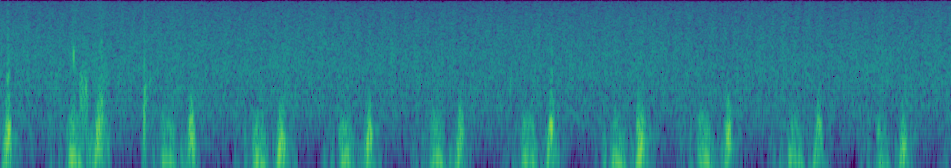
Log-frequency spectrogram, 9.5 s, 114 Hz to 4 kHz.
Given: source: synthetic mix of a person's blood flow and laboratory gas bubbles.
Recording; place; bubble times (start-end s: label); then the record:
Doppler ultrasound of blood flow; precordium
0.71-1.10 s: bubbles
1.42-1.51 s: bubbles
From the record:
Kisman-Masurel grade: 212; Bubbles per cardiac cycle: several, 3 to 8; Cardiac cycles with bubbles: 1 to 10%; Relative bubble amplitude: moderate (0.250 to 0.450); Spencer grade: 1 (occasional bubble signal discernible with the cardiac motion signal, with majority of cardiac periods free of bubbles); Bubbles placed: only in the low amplitude regions of the cardiac cycle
